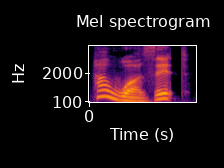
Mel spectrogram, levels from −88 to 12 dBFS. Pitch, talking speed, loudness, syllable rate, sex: 190 Hz, 170 wpm, -15 LUFS, 3.0 syllables/s, female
